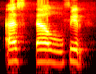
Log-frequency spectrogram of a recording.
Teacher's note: سین کو دیکھیے تو آواز میں جو ہے وہ بیس بن رہی ہے سانس کی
